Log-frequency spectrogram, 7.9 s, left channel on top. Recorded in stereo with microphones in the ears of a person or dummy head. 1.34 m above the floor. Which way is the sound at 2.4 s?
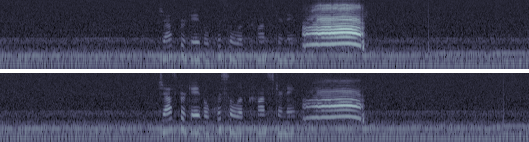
45° right (ahead or behind).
